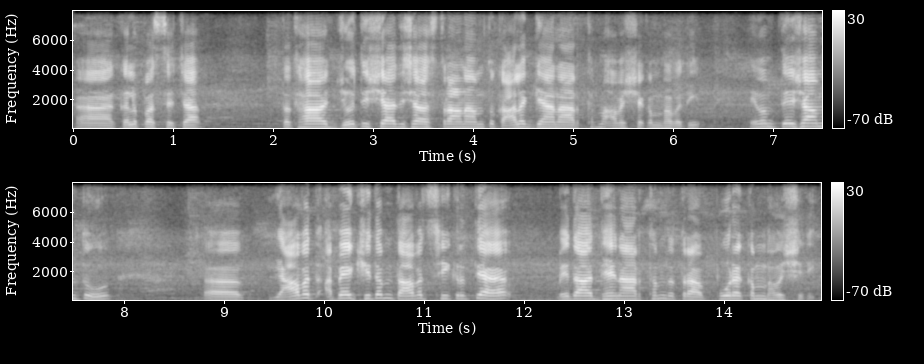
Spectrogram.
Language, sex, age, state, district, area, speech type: Sanskrit, male, 45-60, Karnataka, Shimoga, rural, spontaneous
